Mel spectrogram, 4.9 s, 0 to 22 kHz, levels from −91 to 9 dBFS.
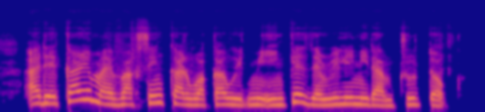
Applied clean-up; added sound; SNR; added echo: none; none; none; none.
